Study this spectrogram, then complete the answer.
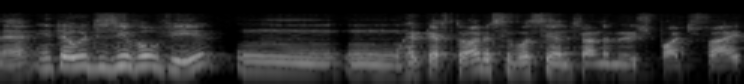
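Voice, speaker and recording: A man with a plain, everyday voice talks at a fairly slow pace, his fairly high pitch carried by lively intonation. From Rio de Janeiro, Zona Sul. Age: 60s. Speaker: singer-songwriter. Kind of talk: interview. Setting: remote recording.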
